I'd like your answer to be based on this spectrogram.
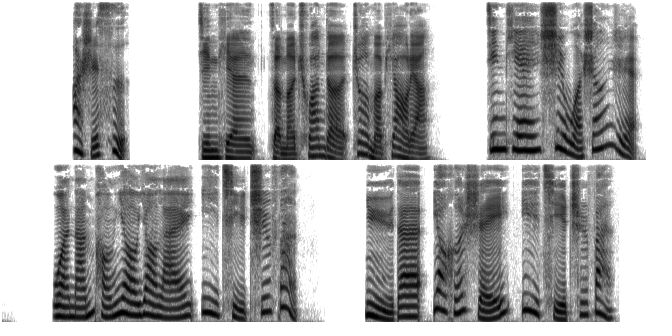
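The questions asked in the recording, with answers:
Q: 女的要和谁一起吃饭?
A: 男朋友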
